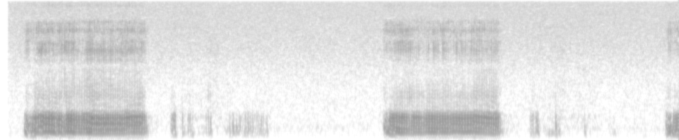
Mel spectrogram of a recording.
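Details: Long buzzing snores on each breath in from a sleeping dog, with short snuffling puffs on the breath out; snoring.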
